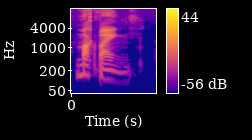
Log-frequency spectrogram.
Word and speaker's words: mukbang: Yeah, mukbang.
